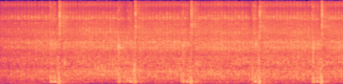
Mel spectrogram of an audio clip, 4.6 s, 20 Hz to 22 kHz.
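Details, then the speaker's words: ET6 model hit-and-miss engine, running loose on the bench: sharp firing pops about every 0.8 seconds with steady coasting whir between as the governor skips firings; normal hit-and-miss running. "now you can see all of the uh the governor working now it's jumping off the bench definitely needs to be held down a bit more secure"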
